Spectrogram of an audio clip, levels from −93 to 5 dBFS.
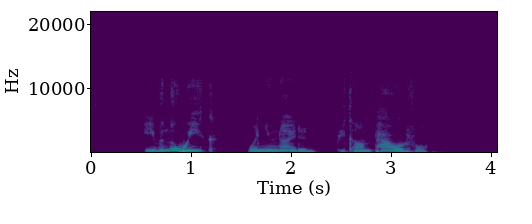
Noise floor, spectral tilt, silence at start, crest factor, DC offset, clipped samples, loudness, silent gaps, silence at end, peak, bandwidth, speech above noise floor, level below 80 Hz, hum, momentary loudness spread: under -90 dBFS; -7.5 dB/octave; 0.55 s; 20 dB; under 0.1%; under 0.1%; -51 LUFS; none; 0.7 s; -32 dBFS; 13.5 kHz; over 40 dB; -66 dBFS; none; 20 LU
